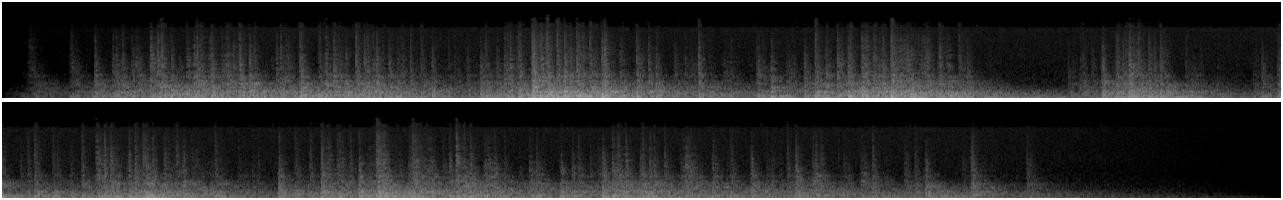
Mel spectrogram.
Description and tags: Tapping A Bass Drum Skin With Fingers
bass, drum, fingers, percussion, tapping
